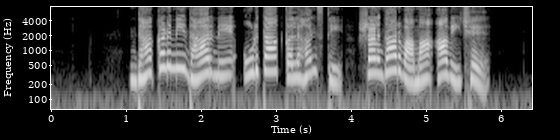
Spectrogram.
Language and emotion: Gujarati, neutral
